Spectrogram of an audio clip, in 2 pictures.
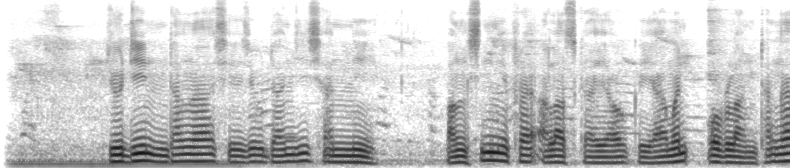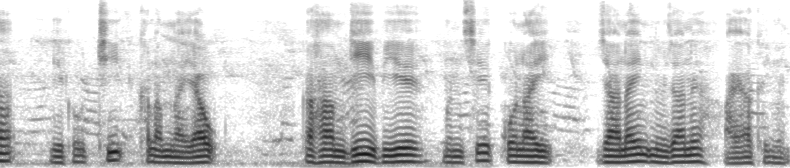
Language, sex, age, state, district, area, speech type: Bodo, male, 45-60, Assam, Chirang, rural, read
